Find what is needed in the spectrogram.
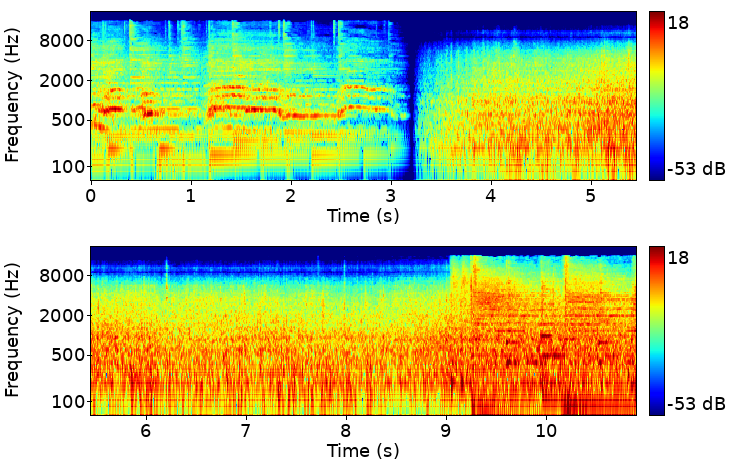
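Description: Background music with a melody that cuts off suddenly about three seconds in, giving way to the steady road and wind noise of a vehicle driving on an unsealed dirt road, heard at the side mirror. Music comes back in near the end.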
